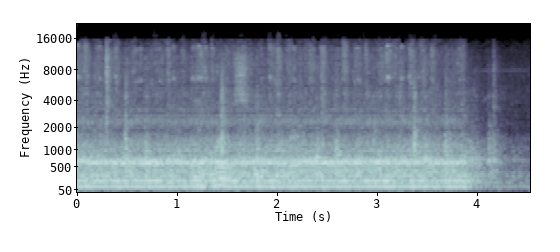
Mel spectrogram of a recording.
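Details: Hotpoint 9530 Electronic 1000 Plus, Programme 4 50°C coloured synthetics, polyester/cotton load: after the wash fill, entering the heat stage, a steady low motor hum and regular swish of tumbling laundry stop near the end; normal wash tumble.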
